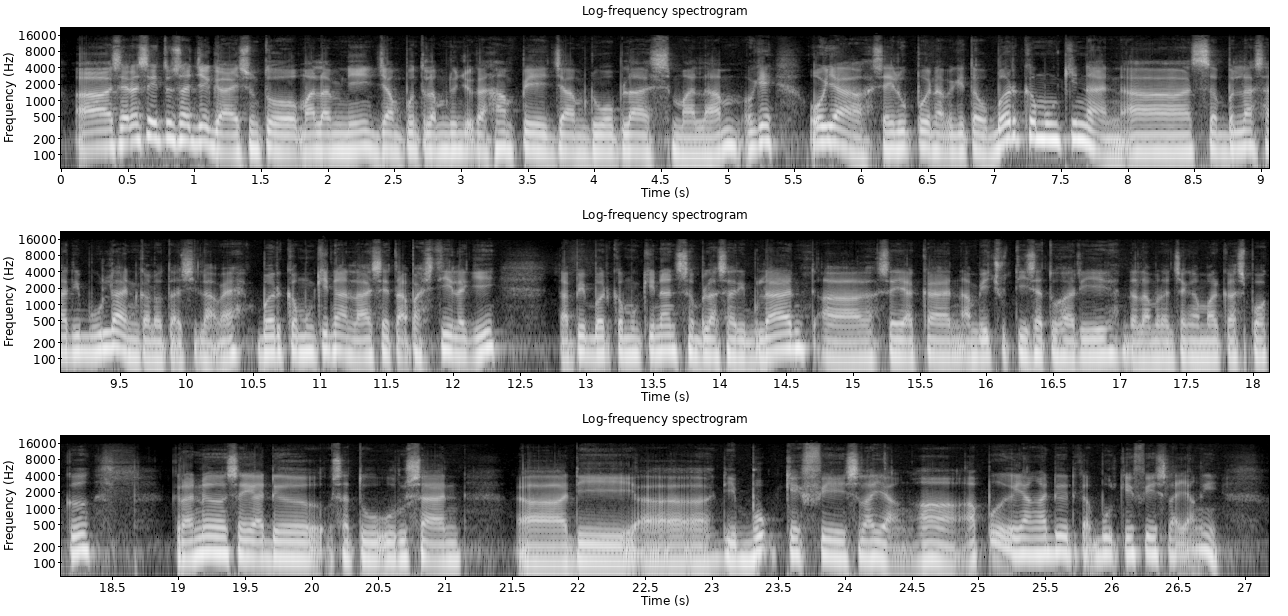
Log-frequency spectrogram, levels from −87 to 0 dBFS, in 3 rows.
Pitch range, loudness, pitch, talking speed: 110-140 Hz, -16 LUFS, 125 Hz, 170 wpm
